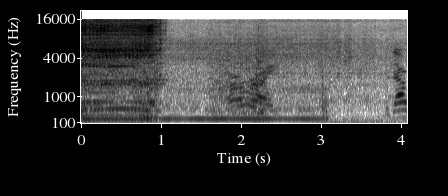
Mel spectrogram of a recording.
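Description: A table saw motor winds down to a stop.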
